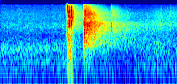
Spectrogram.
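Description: A slingshot shot: a sharp snap of release followed almost at once by a crisp smack on the target, then a faint trailing rattle, close and isolated.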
